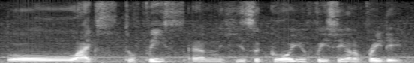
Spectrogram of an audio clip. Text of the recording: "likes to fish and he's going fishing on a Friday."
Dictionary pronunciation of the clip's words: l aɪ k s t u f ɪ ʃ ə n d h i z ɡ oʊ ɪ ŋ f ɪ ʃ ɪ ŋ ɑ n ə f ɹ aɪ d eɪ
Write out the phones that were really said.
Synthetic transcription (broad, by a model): l aɪ k s t u f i s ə n h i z ɡ oʊ ɪ ŋ f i s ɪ ŋ ɑ n ə f ɹ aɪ d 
